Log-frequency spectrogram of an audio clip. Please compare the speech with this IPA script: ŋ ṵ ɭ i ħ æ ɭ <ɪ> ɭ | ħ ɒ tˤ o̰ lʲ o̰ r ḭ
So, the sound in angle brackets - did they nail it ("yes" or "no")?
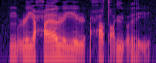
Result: no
